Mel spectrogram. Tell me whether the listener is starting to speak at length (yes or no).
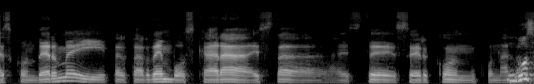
yes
